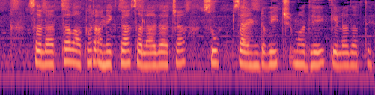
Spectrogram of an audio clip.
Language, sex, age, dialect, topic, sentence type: Marathi, female, 18-24, Varhadi, agriculture, statement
